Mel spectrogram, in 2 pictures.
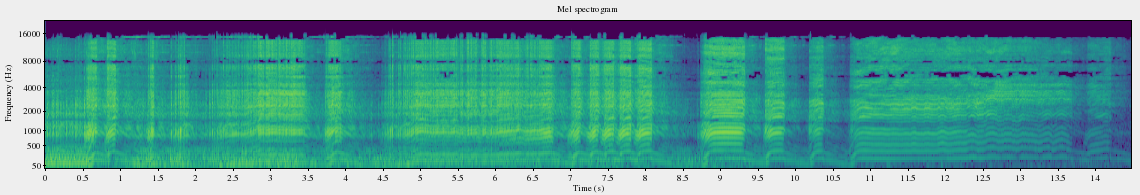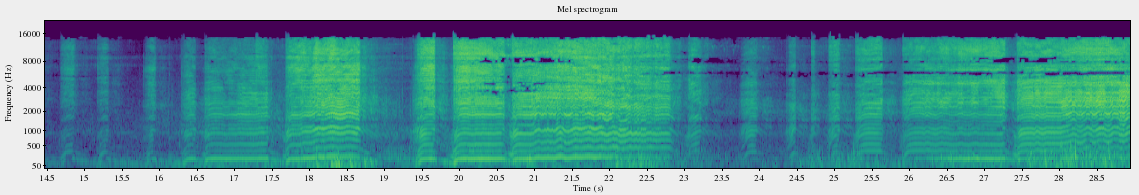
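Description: Taylor 35cc reed-valve two-stroke engine in a gas-powered RC car, revving hard as the car is driven. Its pitch rises and falls again and again, and the sound fades as the car runs away, then swells as it comes back.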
